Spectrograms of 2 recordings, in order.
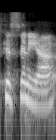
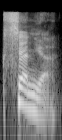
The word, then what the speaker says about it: Ksenia: It's Ksenia. Yeah, so but pronounce it as one consonant, Ksenia. Ksenia. Ksenia.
